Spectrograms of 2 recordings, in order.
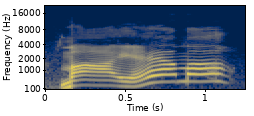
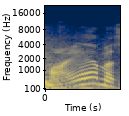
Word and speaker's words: Miami: to our next destination, Miami, Oklahoma. Yes, it's spelled like Miami, but don't pronounce it that way in front of the locals. They can become quite animated.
